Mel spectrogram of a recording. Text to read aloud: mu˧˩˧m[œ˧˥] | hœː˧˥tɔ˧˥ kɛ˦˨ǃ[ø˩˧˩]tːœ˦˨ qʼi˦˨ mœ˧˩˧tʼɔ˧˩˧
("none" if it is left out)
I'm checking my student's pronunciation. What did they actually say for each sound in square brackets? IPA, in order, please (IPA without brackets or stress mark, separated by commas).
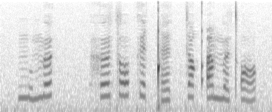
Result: œ˧˥, ɛ˩˧˩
